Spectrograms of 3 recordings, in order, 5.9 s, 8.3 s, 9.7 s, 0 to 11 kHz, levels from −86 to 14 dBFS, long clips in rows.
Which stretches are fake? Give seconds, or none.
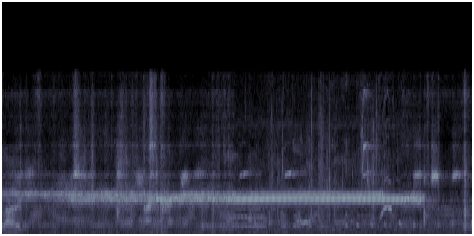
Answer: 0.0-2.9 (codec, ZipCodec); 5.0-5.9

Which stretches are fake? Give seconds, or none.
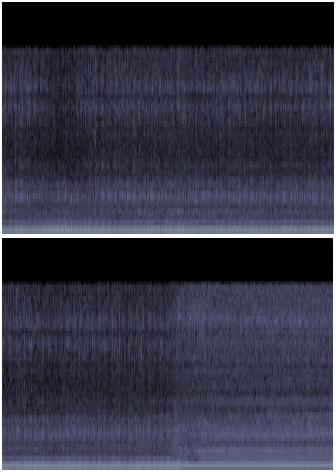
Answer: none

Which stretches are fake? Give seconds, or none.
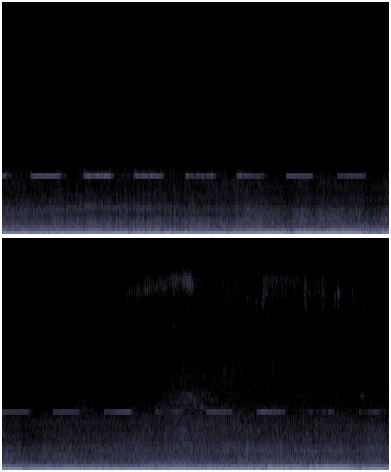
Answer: 0.7-3.3 (vocoder, Vocos); 8.1-8.9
